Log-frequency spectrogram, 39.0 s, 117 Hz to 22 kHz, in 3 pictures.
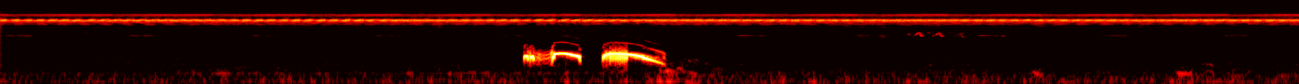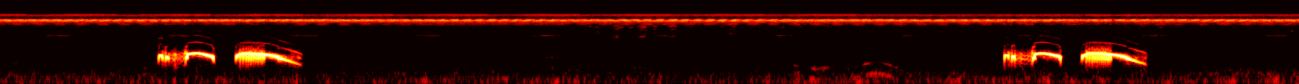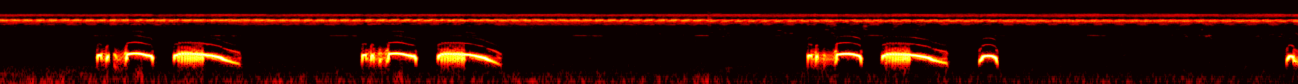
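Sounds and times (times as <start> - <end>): high insect buzz: 0.0 - 38.9
dove cooing: 5.2 - 7.0, 14.6 - 16.0, 23.0 - 24.5, 26.9 - 28.4, 29.6 - 31.0, 34.0 - 36.0.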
